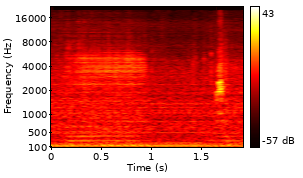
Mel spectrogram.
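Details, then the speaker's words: Cummins diesel truck, engine idling while wheel turned to prime power steering gearbox: steady low moan from power steering pump with no fluid in the box; driven that way long, now being fixed. "usually when i'm driving and i go to turn that's what it sounds like when there's no fluid in there and i've been driving like that for a long time and we finally fixed it"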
